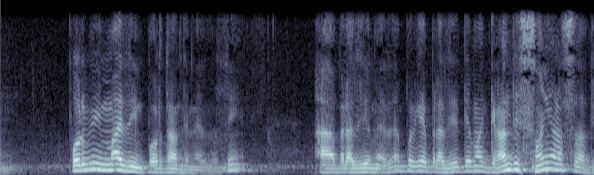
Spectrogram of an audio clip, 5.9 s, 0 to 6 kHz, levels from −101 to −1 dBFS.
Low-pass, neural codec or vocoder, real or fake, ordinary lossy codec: 5.4 kHz; none; real; none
